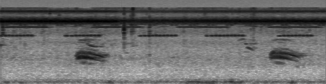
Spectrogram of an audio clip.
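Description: Faint bird calls, a harsh caw heard twice, about a second in and again near the end, over a steady high hiss with a faint, evenly repeating high chirp.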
